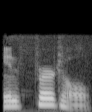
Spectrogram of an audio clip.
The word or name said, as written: infertile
